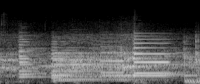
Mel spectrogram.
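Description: Stage keyboard played live: a few sustained chords struck one after another, with no singing over them.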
